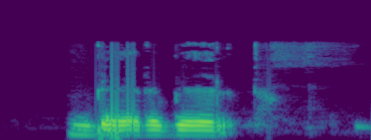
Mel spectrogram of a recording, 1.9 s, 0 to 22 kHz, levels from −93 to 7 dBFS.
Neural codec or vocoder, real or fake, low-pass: none; real; 7.2 kHz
